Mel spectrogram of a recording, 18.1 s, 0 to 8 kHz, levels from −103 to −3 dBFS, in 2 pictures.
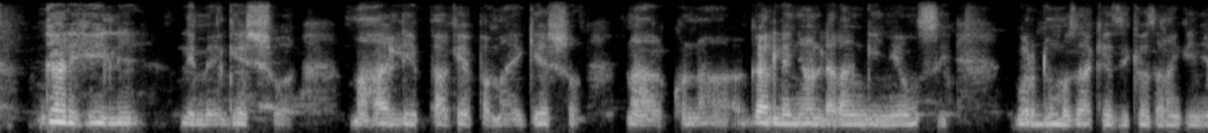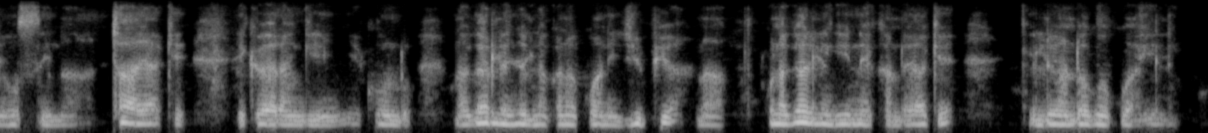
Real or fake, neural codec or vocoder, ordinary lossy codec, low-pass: fake; vocoder, 22.05 kHz, 80 mel bands, WaveNeXt; Opus, 32 kbps; 7.2 kHz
